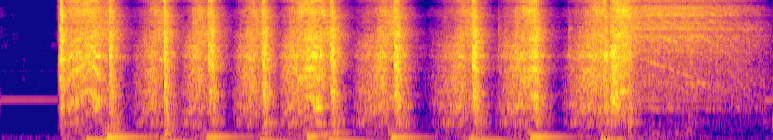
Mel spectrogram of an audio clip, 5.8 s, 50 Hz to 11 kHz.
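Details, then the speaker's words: 1995 Plymouth Voyager 3.0 V6 after timing work: starter cranks in steady churn with uneven catches but never starts; timing suspected wrong, battery possibly weak. "Sounds like timing's wrong. What did I do wrong? Or the battery's dead. Or both."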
